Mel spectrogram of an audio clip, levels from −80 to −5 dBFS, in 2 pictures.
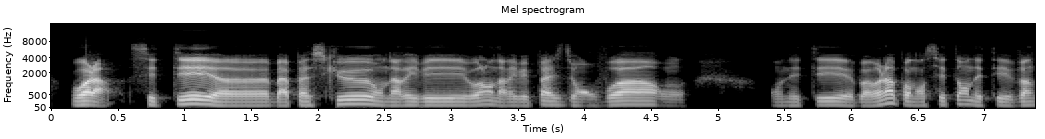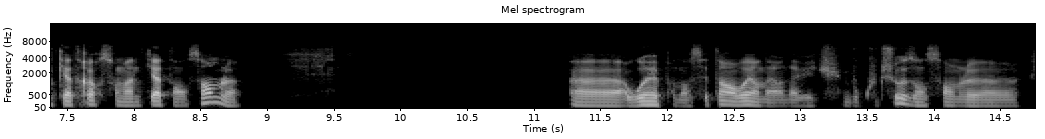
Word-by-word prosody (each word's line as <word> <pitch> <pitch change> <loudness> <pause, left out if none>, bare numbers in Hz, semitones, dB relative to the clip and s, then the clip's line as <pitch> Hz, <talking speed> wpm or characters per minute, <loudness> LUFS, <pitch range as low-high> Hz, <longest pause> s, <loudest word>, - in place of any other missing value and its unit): Voilà. - - +7
C'était, 140 +5 +5
heu, 105 0 +4
ben, 105 0 +3
parce 115 -1 -2
que, 145 0 +2
on 120 - -2
n'arrivait 115 0 0
voilà, 120 +3 0
on - - -2
n'arrivait 105 0 -3
pas 125 - 0
à 120 - 0
se 115 - -12
dire - - -6
au - - 0
revoir. 120 +2 +3
On 100 -1 -13 0.7
on 105 - -14
était, 115 +1 -3
ben, 100 - -2
voilà 170 +9 +4
pendant 110 -2 -3
ces 115 +2 -8
temps, 140 - -5
on 125 - -8
était 110 0 -6
24 115 +2 -3
heures - - -4
sur - - -11
24 110 +2 -4
ensemble. 105 - -7 2.5
Heu, 100 -2 -5
ouais, 120 -1 -3
pendant 95 -4 -19
7 95 - -17
ans, 120 -2 -2
ouais 120 0 -3
on 105 -3 -9
a 95 - -9
on 95 0 -16
a 95 - -12
vécu 90 -1 -17
beaucoup - - -22
de - - -16
choses - - -8
ensemble, 105 0 -11
heu 95 0 -11
110 Hz, 195 wpm, -24 LUFS, 105-120 Hz, 2.5 s, Voilà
